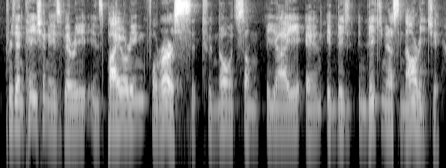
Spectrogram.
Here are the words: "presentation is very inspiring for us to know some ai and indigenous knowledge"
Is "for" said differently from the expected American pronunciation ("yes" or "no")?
no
